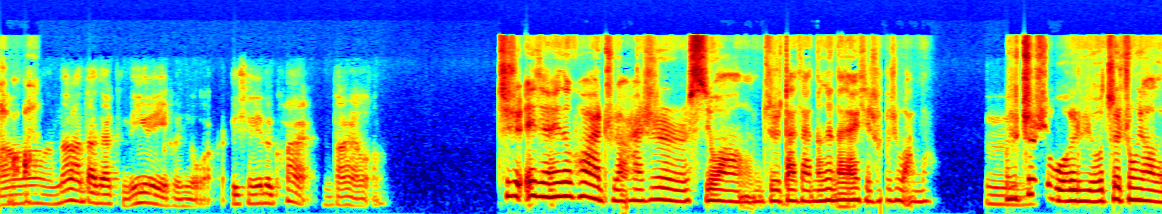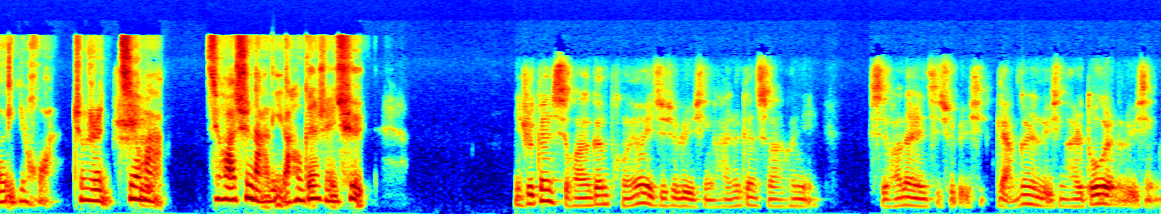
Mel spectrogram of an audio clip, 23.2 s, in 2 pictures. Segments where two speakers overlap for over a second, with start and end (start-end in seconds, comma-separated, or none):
none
